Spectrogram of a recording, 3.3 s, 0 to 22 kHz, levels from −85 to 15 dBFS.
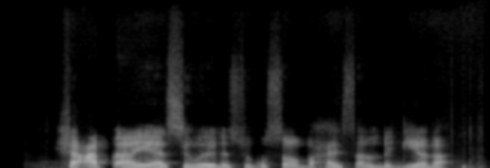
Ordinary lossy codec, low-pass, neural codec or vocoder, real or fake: none; none; codec, 44.1 kHz, 2.6 kbps, DAC; fake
